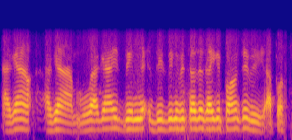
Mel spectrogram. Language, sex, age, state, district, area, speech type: Odia, male, 45-60, Odisha, Kendujhar, urban, conversation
